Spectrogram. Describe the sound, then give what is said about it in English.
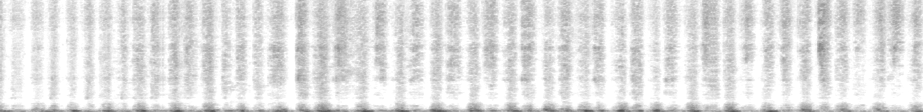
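A saw cutting through wood during construction work: many rapid, steady back-and-forth strokes with a rough, rasping texture, loud and continuous with no talk. “I got a saw going. Well, this might be the best cut yet.”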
